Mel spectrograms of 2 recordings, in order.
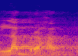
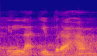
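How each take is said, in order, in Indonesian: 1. Nama itu disingkat, dengan bunyi yang dihilangkan. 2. Nama itu diucapkan lengkap, dengan setiap vokal. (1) "tapi illa Abraham" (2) "bukan illa Ibrahim"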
